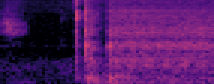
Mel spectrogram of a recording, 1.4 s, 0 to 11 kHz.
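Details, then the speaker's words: 1995 Mercedes E300 (W124) power seat: short, even electric whir starting and stopping cleanly during forward, backward and tilt adjustments; seat motor operating normally. "so here's the seat control we got forward we got backward we've got tilt forward tilt"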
